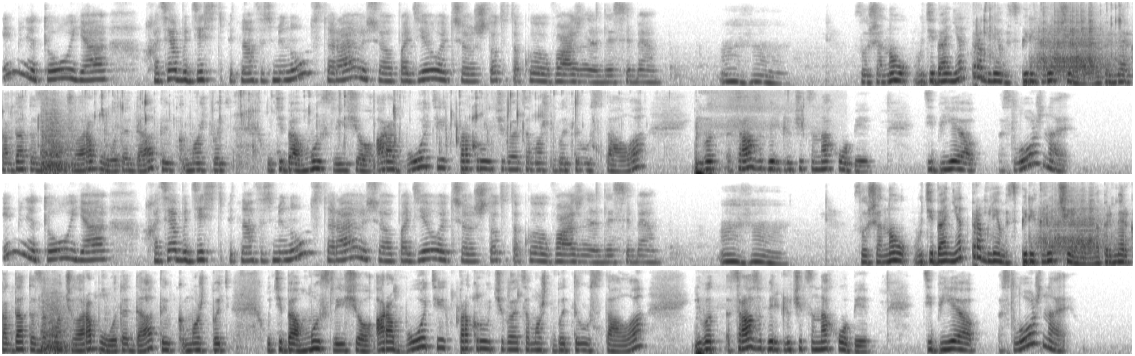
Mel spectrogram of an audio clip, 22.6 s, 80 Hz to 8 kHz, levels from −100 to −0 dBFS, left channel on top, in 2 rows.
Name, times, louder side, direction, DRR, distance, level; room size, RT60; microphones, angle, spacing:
voice 1, 0.0-2.1 2.4-6.6, left 1 dB, 10° right, 0.6 m, -34 dB
Fireworks, 6.7-6.8 9.0-9.1 10.2-14.0 14.7-14.8 15.0-15.1 15.3-15.4 15.9-16.2, left 1 dB, 25° left, 0.7 m, -37 dB
voice 2, 7.2-7.9 8.6-22.1, right 3 dB, 60° right, 0.4 m, -29 dB
Chewing mastication, 9.6-19.7, left 4 dB, 50° left, 0.3 m, -40 dB
2.9 x 2.0 x 2.9 m
head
